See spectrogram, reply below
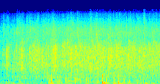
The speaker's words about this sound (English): Would you welcome Frank Turek, please?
